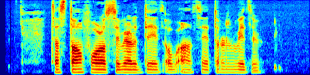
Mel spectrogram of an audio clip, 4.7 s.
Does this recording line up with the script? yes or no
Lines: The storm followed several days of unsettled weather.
yes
